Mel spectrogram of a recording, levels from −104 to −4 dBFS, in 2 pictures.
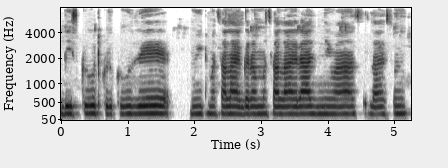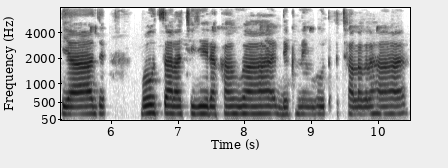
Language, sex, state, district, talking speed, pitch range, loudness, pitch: Hindi, female, Bihar, Purnia, 125 wpm, 195-200 Hz, -18 LUFS, 195 Hz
